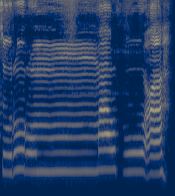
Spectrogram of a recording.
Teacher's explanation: تنوین کے بعد میم آ گیا، ادغام ہو رہا ہے۔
